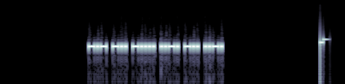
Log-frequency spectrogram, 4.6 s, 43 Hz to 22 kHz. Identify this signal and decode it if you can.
Morse code, heard as a keyed tone, about 42 wpm, 700 Hz. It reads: KD6FDF
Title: USA Call Signs - 6 Characters - 6x Character Spacing - 45wpm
